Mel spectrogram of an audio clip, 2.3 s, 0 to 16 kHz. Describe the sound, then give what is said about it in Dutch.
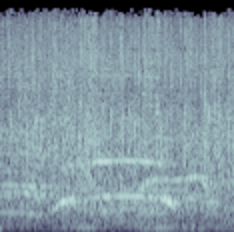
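An audience in a hall at the final day of a student innovation competition in the 3M building in Delft claps steadily, a dense, sustained wash of applause with a few whoops and cheers rising above it. “Laten we eens even luisteren hoe het er in de zaal voor staat, waar die scholieren straks nog een laatste pitch mogen gaan doen.”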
